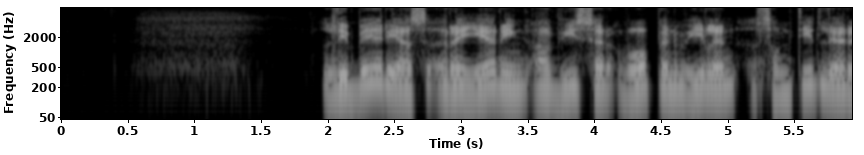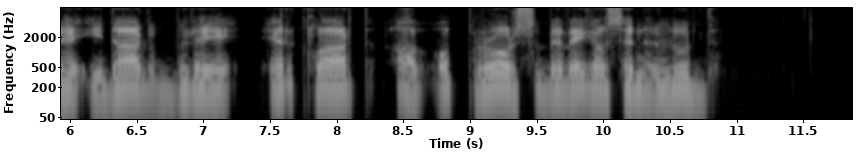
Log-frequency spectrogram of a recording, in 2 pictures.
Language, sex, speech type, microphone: Norwegian, male, read, Shure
